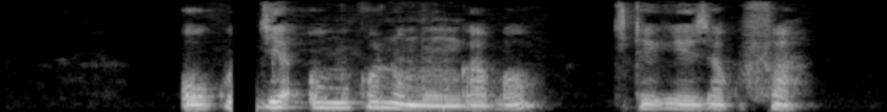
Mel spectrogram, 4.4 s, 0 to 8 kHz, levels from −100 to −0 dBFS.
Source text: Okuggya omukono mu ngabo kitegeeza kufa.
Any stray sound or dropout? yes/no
yes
